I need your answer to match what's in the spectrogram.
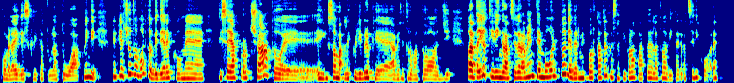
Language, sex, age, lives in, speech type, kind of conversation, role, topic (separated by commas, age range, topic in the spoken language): Italian, female, 40-44, Italy, conversation, podcast, host, Come organizzi lo spazio in casa per lavorare da remoto senza invadere la vita privata?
